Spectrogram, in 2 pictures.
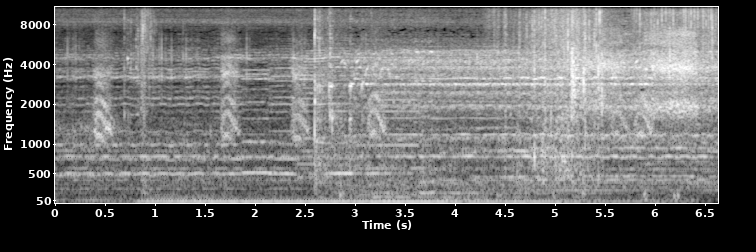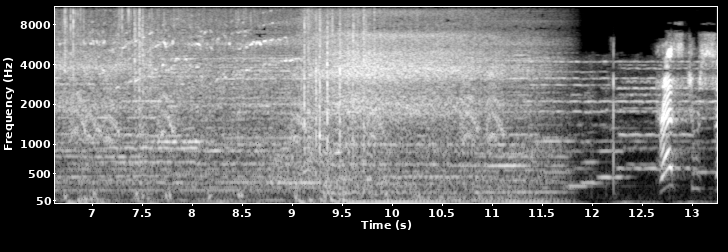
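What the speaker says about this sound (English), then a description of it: "I have the ability to throw crows at people." Crows cawing from the Murder of Crows vigor in BioShock Infinite, harsh bird calls and fluttering over dense, loud game noise with crashes, then cutting out abruptly near the end.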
